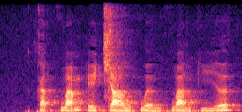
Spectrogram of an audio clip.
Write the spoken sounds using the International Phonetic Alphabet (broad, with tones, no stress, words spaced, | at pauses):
ka˨˩t̚ hwa̰˧˥m ʔe˨˦ t͡ɕaː˨˩whwəː˧˩ŋ hwa˨˩n ki˨˦ə̯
